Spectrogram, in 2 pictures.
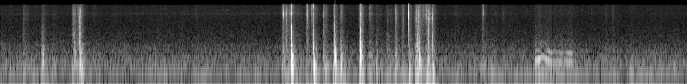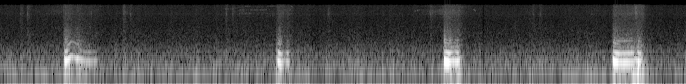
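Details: Sleeping cat snoring indoors, short low snorts with a rising tone recurring about every two to two and a half seconds, after a burst of sharp clicking and rustling near the start.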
